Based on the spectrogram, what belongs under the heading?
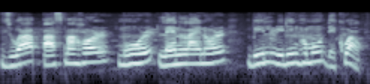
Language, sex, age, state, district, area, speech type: Assamese, male, 18-30, Assam, Tinsukia, urban, read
